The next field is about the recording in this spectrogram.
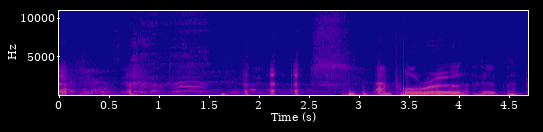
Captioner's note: laughter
